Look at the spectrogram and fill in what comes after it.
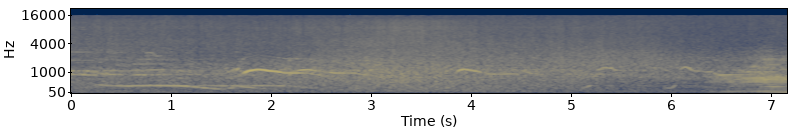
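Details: Whale song from a cassette tape: a long low moan sliding downward near the bottom while higher whistled arcs curve up and down above it, overlapping with a faint hiss and low rumble.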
